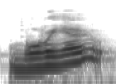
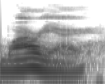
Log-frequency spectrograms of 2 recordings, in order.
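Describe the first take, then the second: First: The first syllable sounds like the word 'war'. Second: The first syllable rhymes with the start of 'Mario'.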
